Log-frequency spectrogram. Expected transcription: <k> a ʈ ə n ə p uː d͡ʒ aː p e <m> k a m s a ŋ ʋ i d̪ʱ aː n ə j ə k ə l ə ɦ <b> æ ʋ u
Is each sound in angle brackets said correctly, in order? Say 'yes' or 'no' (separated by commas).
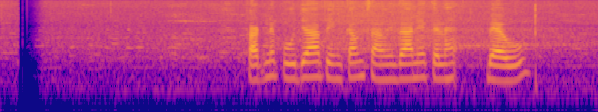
yes, no, yes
